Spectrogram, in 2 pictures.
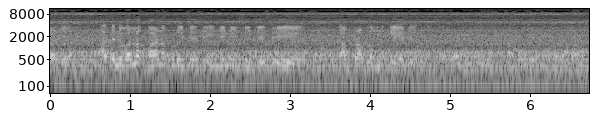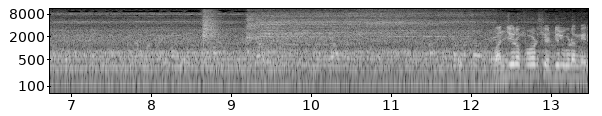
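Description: Several people murmur and talk in the background.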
